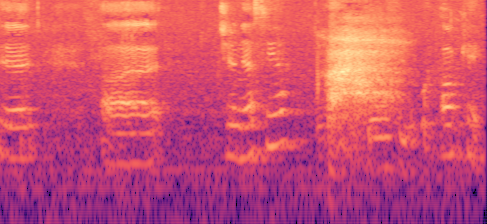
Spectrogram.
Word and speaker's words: Geneseo: Kenton he's from Sunni and he said to pronounce it uh janesia okay Jania okay sorry about that uh and he's going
